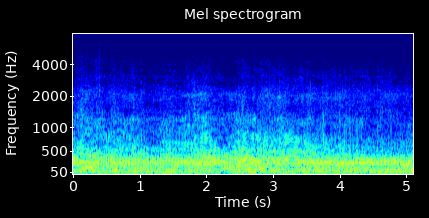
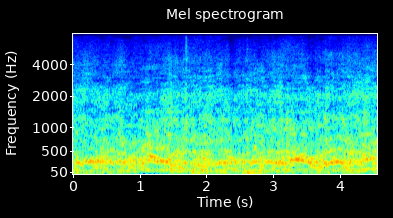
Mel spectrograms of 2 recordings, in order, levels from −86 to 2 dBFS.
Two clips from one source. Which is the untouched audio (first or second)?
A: first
